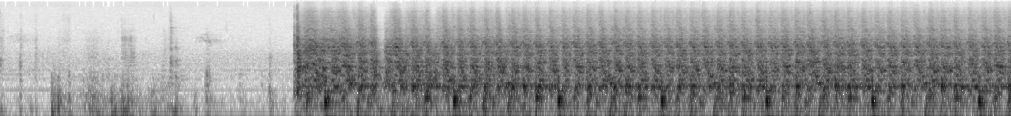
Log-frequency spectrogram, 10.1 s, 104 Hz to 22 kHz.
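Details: 1993 Ford F-250 7.3L IDI diesel: starter churns steadily for seconds with no firing; cranks but won't start, glow plugs not working, bad return line and O-rings, injection pump suspected.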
